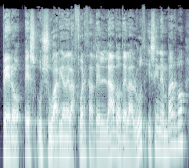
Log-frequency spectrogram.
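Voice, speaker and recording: Male podcast co-host, mid-pitched, casual and reflective, leans on tag questions. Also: moderate pace, a bit bright. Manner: thoughtful, with frequent tag questions. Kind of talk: casual chat reviewing a TV episode.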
